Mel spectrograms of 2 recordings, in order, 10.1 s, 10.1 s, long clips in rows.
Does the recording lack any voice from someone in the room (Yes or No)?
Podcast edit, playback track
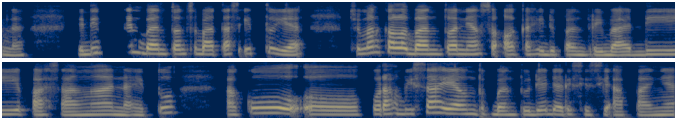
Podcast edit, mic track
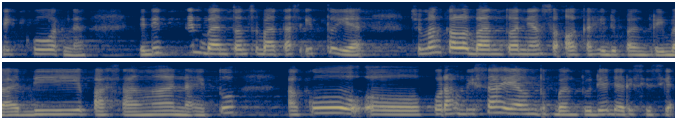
Yes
